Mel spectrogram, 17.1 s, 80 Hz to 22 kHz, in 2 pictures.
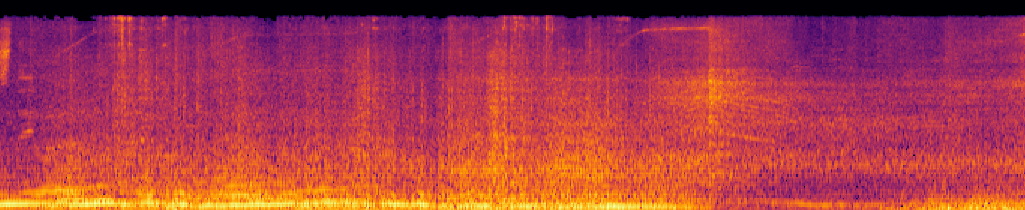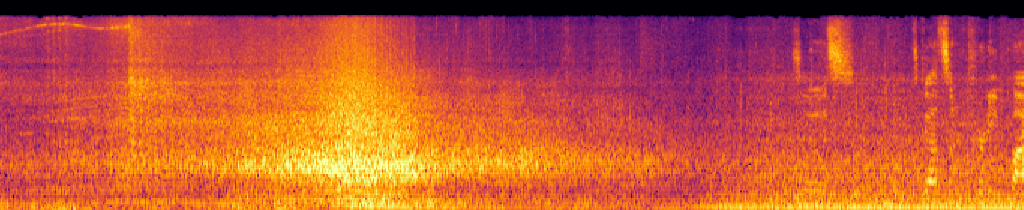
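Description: Turbocharged 2.2-litre five-cylinder engine of a modified Audi urS4, with a GT3071R turbo and full 3-inch exhaust, heard from inside the cabin pulling hard, its pitch rising and dropping through the revs. After a quieter stretch the car is heard from the roadside going past, loudest at about eleven to twelve seconds in. The engine is heard from the cabin again, steadier, near the end.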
